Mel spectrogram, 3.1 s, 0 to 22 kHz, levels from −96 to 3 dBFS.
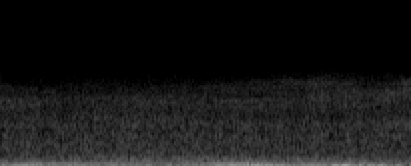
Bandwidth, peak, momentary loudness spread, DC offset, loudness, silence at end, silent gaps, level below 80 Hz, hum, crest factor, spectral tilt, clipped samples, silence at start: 3.7 kHz; -34 dBFS; 7 LU; under 0.1%; -58 LUFS; 0 s; none; -52 dBFS; none; 14 dB; -7.5 dB/octave; under 0.1%; 0 s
